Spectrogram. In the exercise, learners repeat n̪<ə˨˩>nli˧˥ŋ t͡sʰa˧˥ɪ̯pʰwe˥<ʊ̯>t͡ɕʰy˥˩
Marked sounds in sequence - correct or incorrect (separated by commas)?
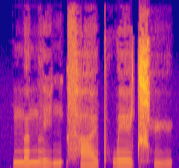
incorrect, incorrect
